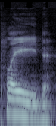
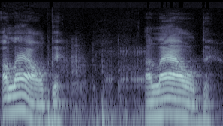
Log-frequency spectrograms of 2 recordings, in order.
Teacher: notice it's a D sound the end and no extra syllable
